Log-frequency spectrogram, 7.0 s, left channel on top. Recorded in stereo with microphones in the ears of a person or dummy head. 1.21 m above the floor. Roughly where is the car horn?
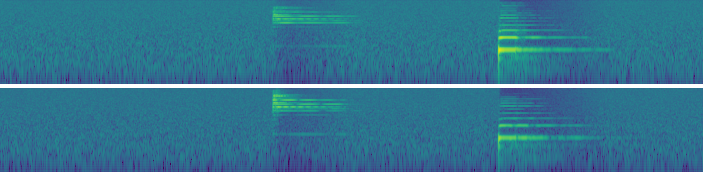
Left.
